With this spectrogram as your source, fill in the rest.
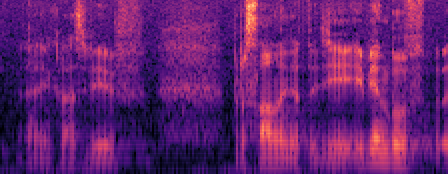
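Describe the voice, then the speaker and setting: A man is talking here. The pitch moves with ordinary variation. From Kyiv, Ukraine (American-born, moved at 6). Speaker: missionary and worship musician. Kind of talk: casual chat.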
